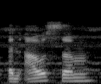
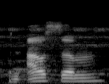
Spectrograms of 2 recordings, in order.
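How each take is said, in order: Both takes have the same delivery.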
